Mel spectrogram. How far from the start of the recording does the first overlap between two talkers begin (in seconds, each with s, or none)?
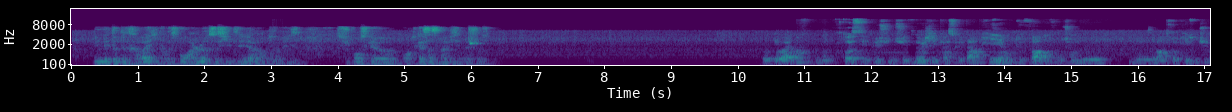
none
